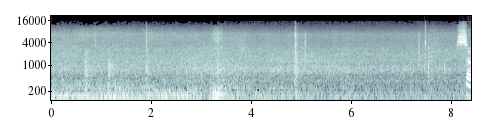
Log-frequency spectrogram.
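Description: Idling car engine, a low steady hum under general street noise that fades about three and a half seconds in, with a few faint clicks.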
